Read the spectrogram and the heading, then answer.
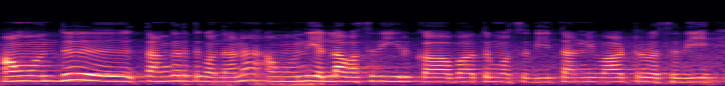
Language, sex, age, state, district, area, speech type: Tamil, female, 30-45, Tamil Nadu, Perambalur, rural, spontaneous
